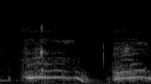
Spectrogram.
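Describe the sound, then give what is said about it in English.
Two throaty clearing sounds in quick succession, each a rough voiced rasp sliding downward, loud, with no other sounds around them. “Let me clear my throat.”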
